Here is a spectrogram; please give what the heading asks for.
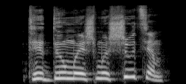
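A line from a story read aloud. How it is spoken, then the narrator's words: Shouted. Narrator (Russian): Закричал главный похититель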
